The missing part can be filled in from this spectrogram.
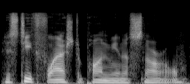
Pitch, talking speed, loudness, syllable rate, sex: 95 Hz, 250 wpm, -19 LUFS, 5.4 syllables/s, male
